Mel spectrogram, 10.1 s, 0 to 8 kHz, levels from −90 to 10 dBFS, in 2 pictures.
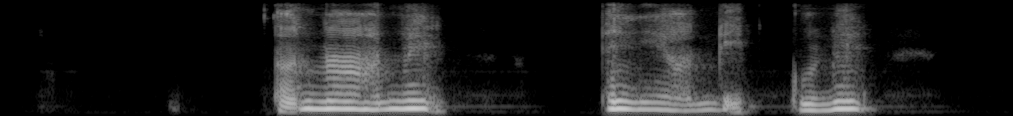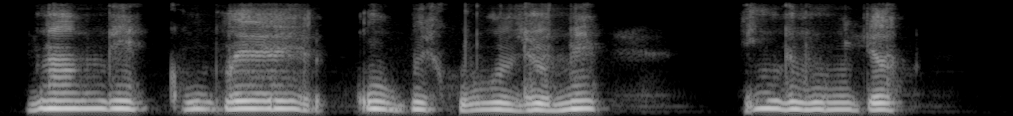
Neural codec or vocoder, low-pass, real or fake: autoencoder, 22.05 kHz, a latent of 192 numbers a frame, VITS, trained on one speaker; 7.2 kHz; fake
